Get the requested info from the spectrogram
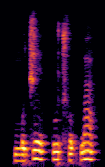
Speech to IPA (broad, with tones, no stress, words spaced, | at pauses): mo˨˩t͡ɕe˥˧ | u˧t͡sʰo˨ʔpwa˥˧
